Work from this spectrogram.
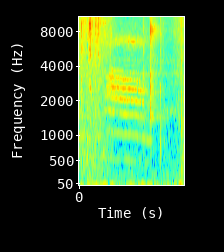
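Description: A domestic cat gives a short meow, close and clear, with a rising-falling tonal cry followed by a fainter second call, no talk over it.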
